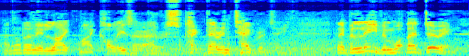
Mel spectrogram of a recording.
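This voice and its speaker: An actor playing an earnest, conscientious young scientist, direct and solemn, in a radio drama. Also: male voice, a little high, lively intonation, quick pace, background noise, lightly acted. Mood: grave, resolute.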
